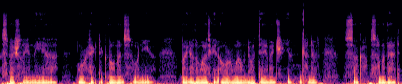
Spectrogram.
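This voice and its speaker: Soft, breathy low-voiced man, very mellow. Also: completely flat delivery. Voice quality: soft, breathy, often half-whispered. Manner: gentle, unhurried, low-key. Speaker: gamer giving gameplay commentary. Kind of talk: soft-spoken ASMR gameplay commentary.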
